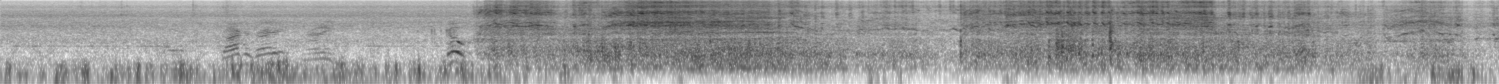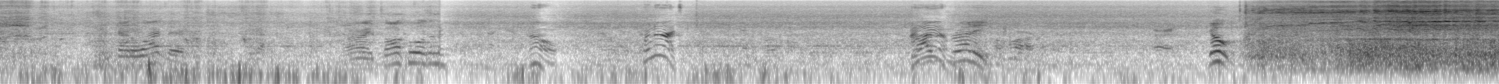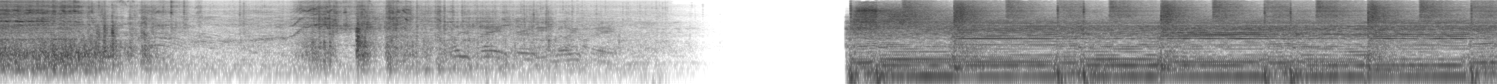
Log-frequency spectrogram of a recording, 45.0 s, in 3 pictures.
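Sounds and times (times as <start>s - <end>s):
toy truck motor whine: 4.7s - 18.8s, 19.7s - 35.6s
tyres rushing on dirt and gravel: 4.7s - 19.8s, 27.4s - 36.8s
sharp knock of trucks on ramps: 33.0s - 34.4s.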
